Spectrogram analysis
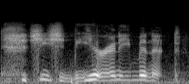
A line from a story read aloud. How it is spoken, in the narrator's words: he gasped for air and said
